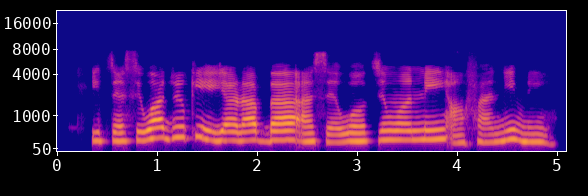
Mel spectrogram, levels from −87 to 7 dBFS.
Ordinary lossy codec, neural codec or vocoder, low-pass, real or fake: none; codec, 16 kHz, 2 kbps, X-Codec, HuBERT features, trained on balanced general audio; none; fake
